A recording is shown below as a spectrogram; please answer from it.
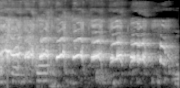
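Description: High-pitched giggling laughter, close and loud, in quick rhythmic squeals of about six a second that start suddenly and break off near the end.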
